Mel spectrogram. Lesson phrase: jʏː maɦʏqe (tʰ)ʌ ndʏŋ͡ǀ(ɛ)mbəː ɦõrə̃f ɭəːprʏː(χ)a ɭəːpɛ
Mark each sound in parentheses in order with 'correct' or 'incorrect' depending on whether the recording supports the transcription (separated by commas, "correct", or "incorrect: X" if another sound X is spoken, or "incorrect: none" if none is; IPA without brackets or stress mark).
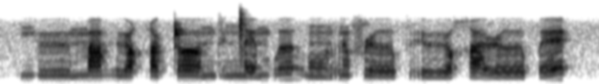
incorrect: ʈ, correct, correct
